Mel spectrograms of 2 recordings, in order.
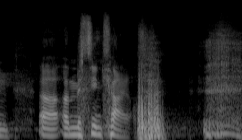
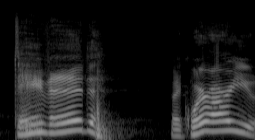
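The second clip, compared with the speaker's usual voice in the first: play-acted irritated, pitched-up, drawn-out calling-out; 5 semitones higher, 3 dB louder than usual. Retelling calling out for David when he wouldn't come, in a mock-annoyed tone. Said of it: "it always started with that kind of annoyed tone".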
